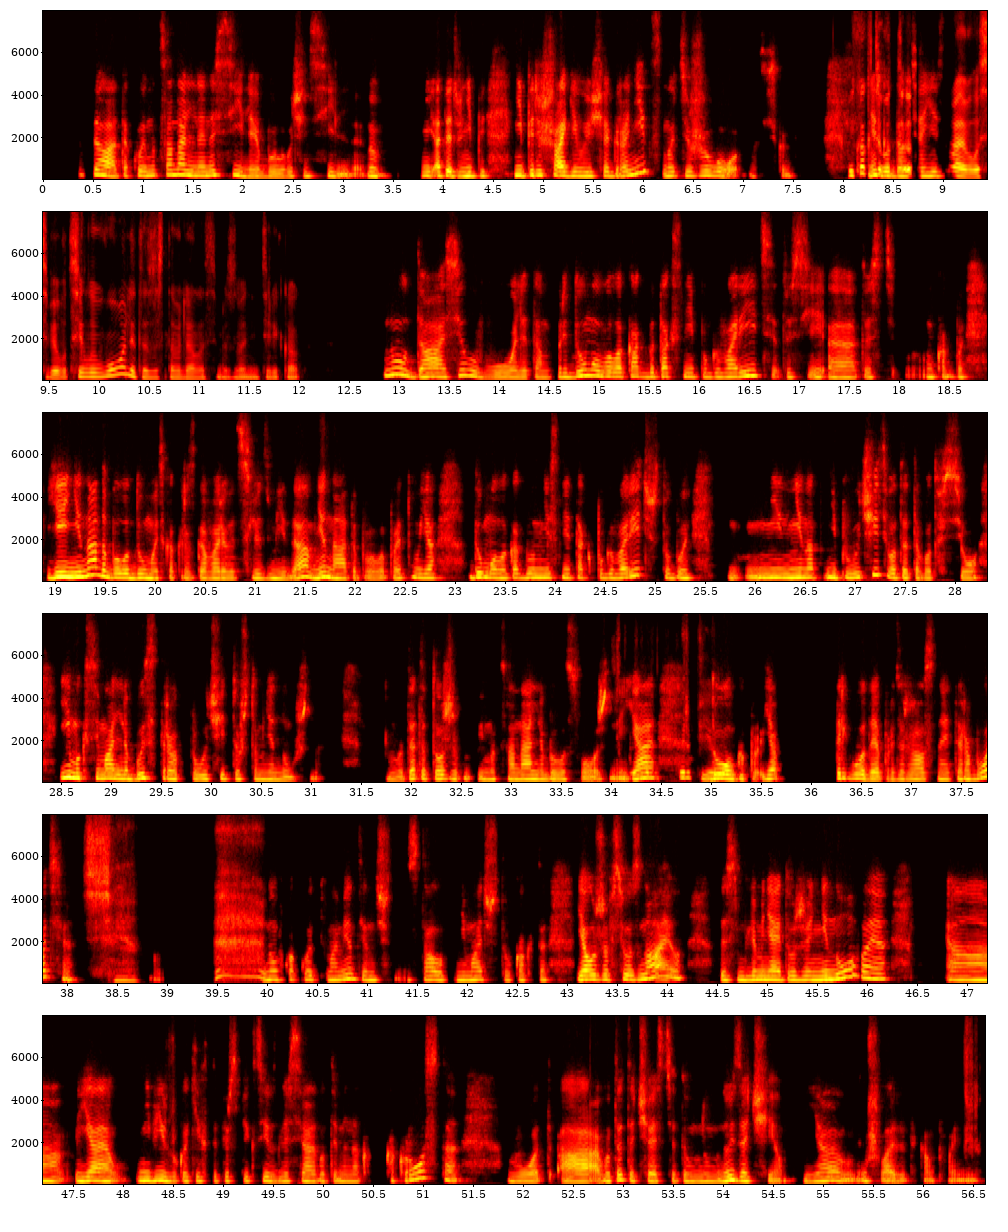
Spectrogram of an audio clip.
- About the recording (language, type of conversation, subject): Russian, podcast, Что для тебя важнее — смысл работы или деньги?
- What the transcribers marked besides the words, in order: other background noise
